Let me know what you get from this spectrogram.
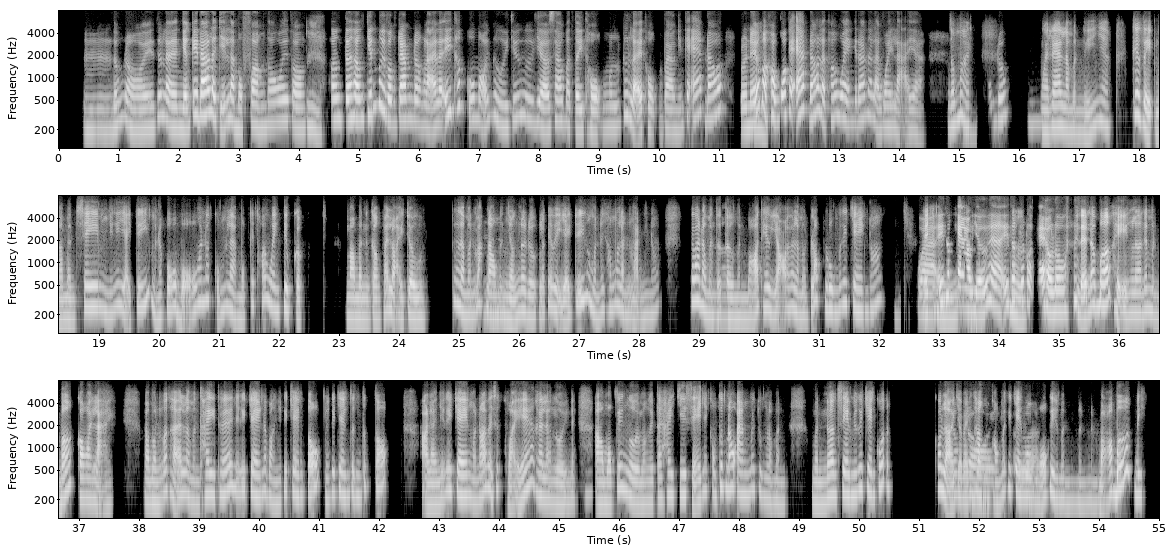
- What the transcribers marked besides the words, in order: tapping; in English: "app"; in English: "app"; in English: "block"; laughing while speaking: "cao"; laugh; unintelligible speech; other background noise
- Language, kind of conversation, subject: Vietnamese, podcast, Bạn quản lý việc dùng điện thoại hoặc các thiết bị có màn hình trước khi đi ngủ như thế nào?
